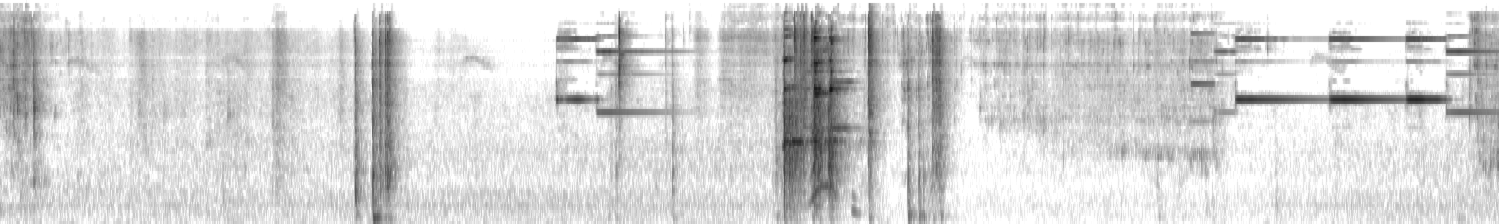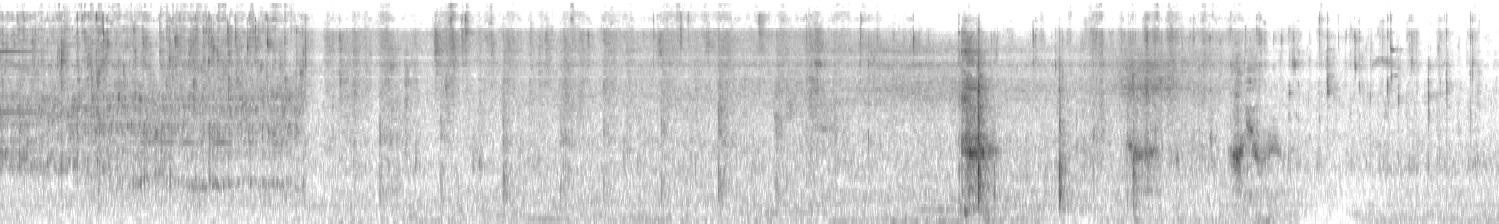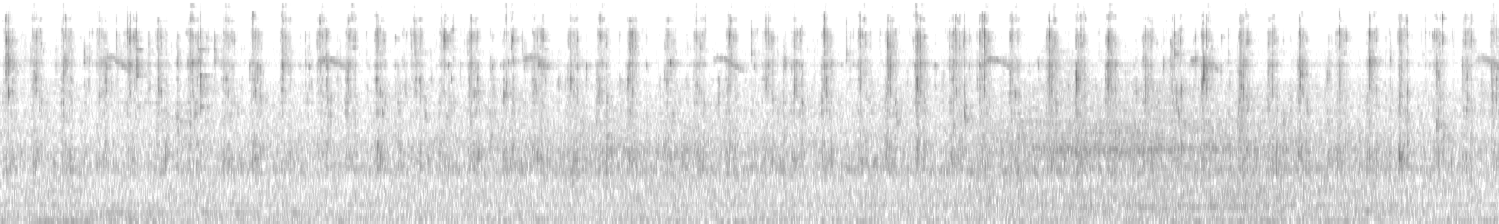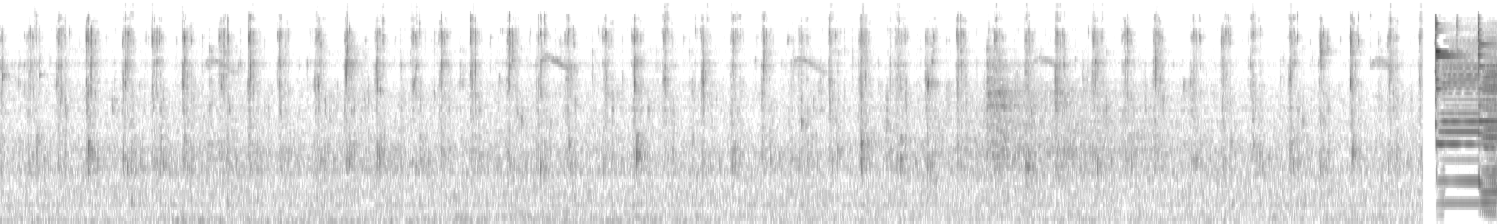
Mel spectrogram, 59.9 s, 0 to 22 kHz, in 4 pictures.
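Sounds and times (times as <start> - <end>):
dog lapping water: 15.6 - 59.3.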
